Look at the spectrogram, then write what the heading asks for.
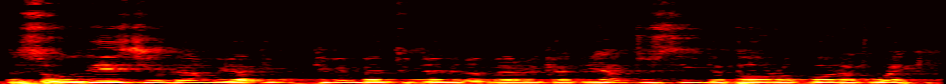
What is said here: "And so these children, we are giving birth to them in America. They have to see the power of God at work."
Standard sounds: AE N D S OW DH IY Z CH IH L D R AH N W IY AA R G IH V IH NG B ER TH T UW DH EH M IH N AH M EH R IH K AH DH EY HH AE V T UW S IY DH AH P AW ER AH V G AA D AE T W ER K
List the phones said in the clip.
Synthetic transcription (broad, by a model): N S OW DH IY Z CH IH L D R AH N W IY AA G G IH V IH NG B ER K T UW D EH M IH N AH M EH R IH K AH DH EY HH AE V T UW S IY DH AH P AW ER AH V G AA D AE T W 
